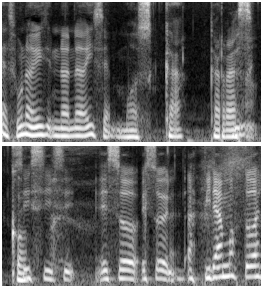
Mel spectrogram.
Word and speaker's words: Carrasco: Dice, unos amigos mexicanos me hicieron notar que los uruguayos pronunciamos las SC como una J. Por ejemplo, la palabra carrasco. ¿Lo han notado? Es la aspirada. Es la S aspirada de mosca.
